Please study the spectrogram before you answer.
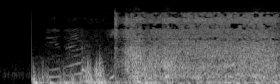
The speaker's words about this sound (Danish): Det her, det var... Det er en maveplasker, det der. Jeg elsker, at du kan høre barnet inden, så rammer jeg vandet.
